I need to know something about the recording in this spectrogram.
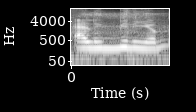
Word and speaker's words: aluminium: on a piece of aluminum foil or aluminium as the brits say and then um again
